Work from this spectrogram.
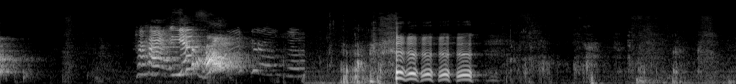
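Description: A dog barks in a home setting, a quick run of several loud, close barks in the middle of the clip, surrounded by people talking and a voice.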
